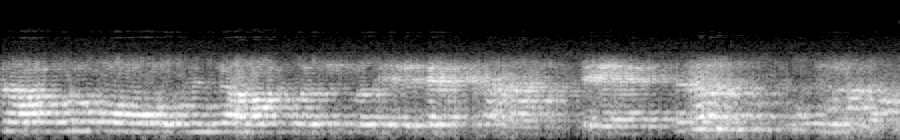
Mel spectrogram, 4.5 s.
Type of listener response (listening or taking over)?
taking over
